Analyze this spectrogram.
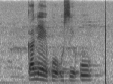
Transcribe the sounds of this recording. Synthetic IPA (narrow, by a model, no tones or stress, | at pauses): kʼanɛpʼɔʔusɛu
